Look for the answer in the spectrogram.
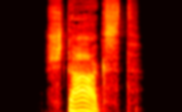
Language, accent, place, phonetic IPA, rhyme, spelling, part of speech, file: German, Germany, Berlin, [ʃtaːkst], -aːkst, stakst, verb, De-stakst.ogg
- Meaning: 1. inflection of staksen: second/third-person singular present 2. inflection of staksen: second-person plural present/imperative 3. second-person singular present of staken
